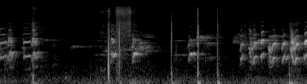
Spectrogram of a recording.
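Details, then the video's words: Badrawi (white-eared) bulbul used to train chicks in song, barwaz and wing clicking: sharp broadband clicks scattered among short whistled notes, ending in a denser burst of chattering song. "لتخريج وتعليم افراخ البلابل على التغريد و البرواز وطك الجناح بلبل بدراوي"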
